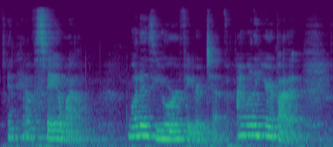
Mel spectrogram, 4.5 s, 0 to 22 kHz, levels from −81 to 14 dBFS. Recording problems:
off-mic speech; far
room echo; slight; dies away in 0.6 s
chatter from many people; faint; throughout; 25 dB below the speech

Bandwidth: 17.5 kHz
